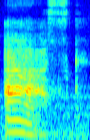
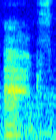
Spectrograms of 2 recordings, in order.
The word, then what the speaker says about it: ask: But again, if you start with one, make sure it's ask. Ask your friend if they've ever heard you say ask in a different way, such as ax. And then maybe ask them to point out to you when you've said ask correctly, and also point out when you might still slip into ax.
